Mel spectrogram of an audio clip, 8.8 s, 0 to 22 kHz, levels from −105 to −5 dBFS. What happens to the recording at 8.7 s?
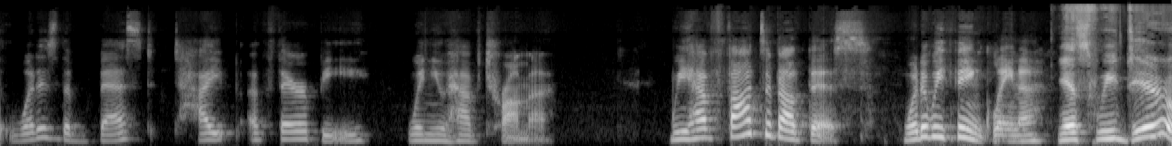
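Nothing goes wrong at 8.7 s; the audio there is intact, with no dropout, click or distortion.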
